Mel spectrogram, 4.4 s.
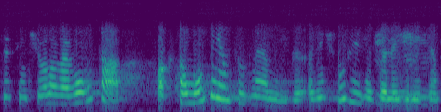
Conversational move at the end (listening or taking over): taking over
